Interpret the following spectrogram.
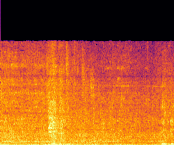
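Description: Steady low rumble of street traffic, with one short, louder sound about half a second in.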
